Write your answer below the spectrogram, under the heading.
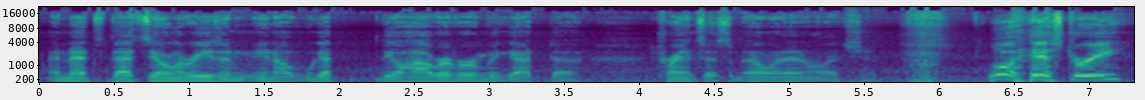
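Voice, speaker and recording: A man's voice: medium pitch, darkish tone, a little hiss or hum. A man who rambles, jokes and swears through a casual vlog monologue. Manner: rambling, joking, profane. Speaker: vlogger.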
